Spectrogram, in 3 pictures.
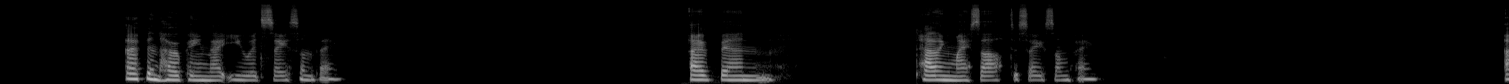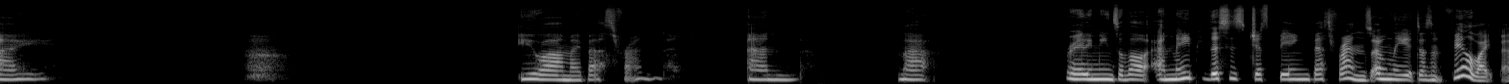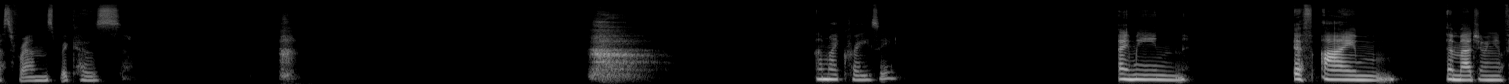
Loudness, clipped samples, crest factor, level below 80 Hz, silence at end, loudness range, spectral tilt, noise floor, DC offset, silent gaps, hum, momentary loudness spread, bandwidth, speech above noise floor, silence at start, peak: -27 LUFS; under 0.1%; 22 dB; -84 dBFS; 0 s; 18 LU; -5 dB/octave; -86 dBFS; under 0.1%; none; none; 18 LU; 17.5 kHz; 60 dB; 1.25 s; -8 dBFS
